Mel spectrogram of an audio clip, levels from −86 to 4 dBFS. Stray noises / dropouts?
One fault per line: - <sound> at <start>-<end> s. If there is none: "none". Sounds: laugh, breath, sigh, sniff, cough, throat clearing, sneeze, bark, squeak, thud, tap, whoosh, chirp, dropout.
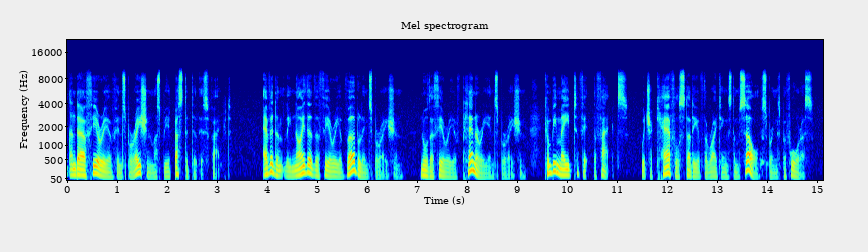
- dropout at 2.1-2.2 s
